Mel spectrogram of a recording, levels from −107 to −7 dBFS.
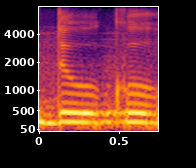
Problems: constant background noise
